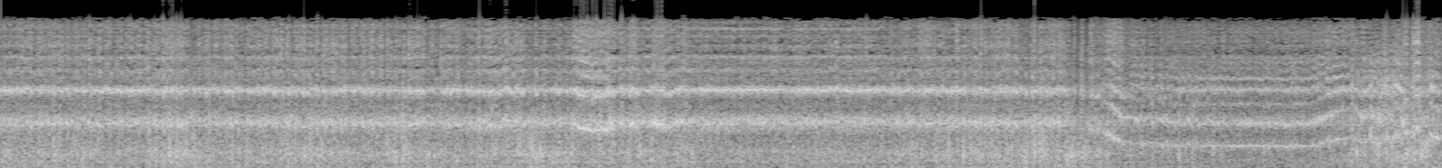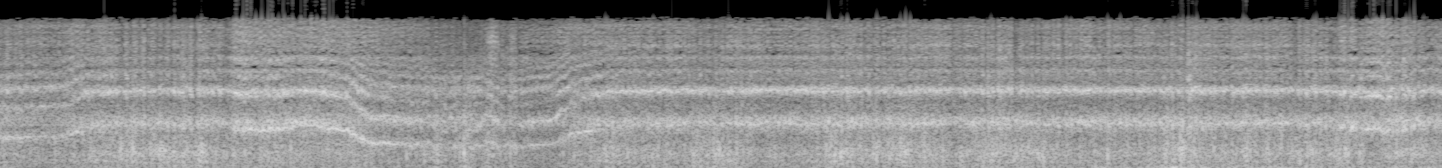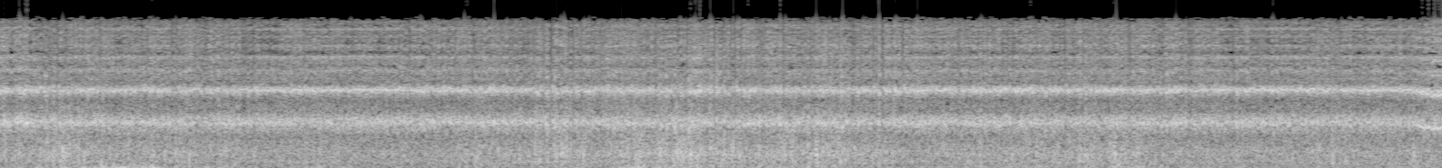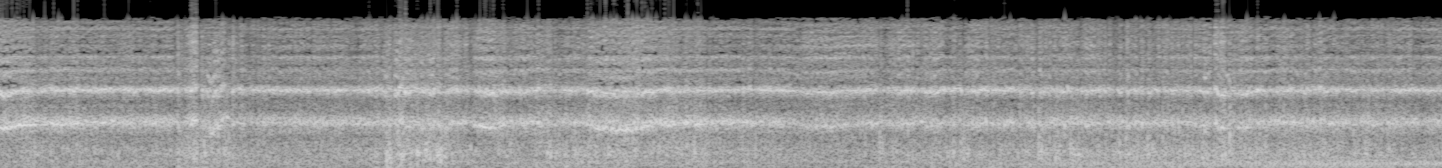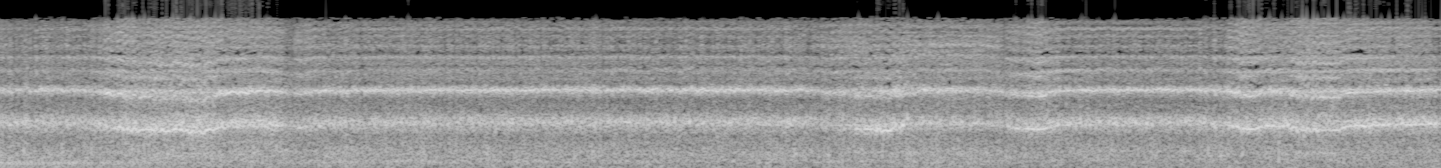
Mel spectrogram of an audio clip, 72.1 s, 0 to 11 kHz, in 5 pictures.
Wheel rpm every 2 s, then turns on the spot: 230, 230, 230, 230, 240, 190, 130, 180, 220, 140, 200, 230, 230, 240, 230, 230, 230, 230, 230, 230, 230, 230, 240, 230, 230, 230, 230, 230, 230, 220, 230, 230, 230, 220, 230, 220.
none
